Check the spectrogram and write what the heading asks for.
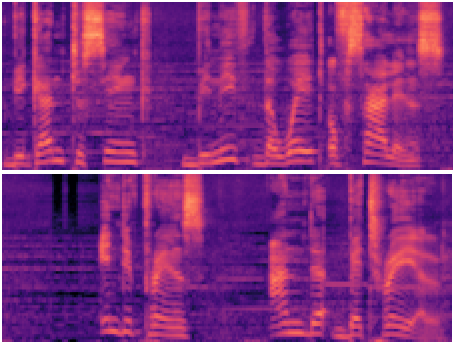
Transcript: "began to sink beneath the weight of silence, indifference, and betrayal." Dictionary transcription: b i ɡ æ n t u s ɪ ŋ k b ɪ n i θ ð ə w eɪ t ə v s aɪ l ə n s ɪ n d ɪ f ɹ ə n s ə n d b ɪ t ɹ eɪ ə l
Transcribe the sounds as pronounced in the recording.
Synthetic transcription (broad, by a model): b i ɡ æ n t u s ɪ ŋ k b ɪ n i θ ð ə w eɪ t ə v s aɪ l ə n s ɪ n d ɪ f ɹ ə n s ə n d b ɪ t ɹ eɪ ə l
